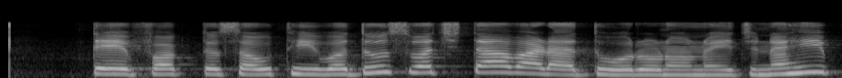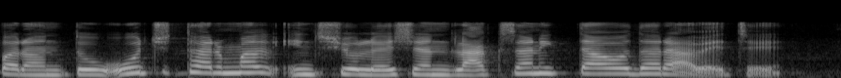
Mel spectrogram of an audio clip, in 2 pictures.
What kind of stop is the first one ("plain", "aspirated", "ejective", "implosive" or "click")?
plain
